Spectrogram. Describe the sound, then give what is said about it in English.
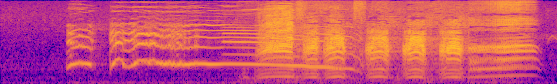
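A duck quacks loudly: a long, wavering drawn-out call followed by a quick run of five or six harsh, nasal quacks, with no talking. “I don't go over to the duck pond and knock the bread out of your bill, do I?”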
